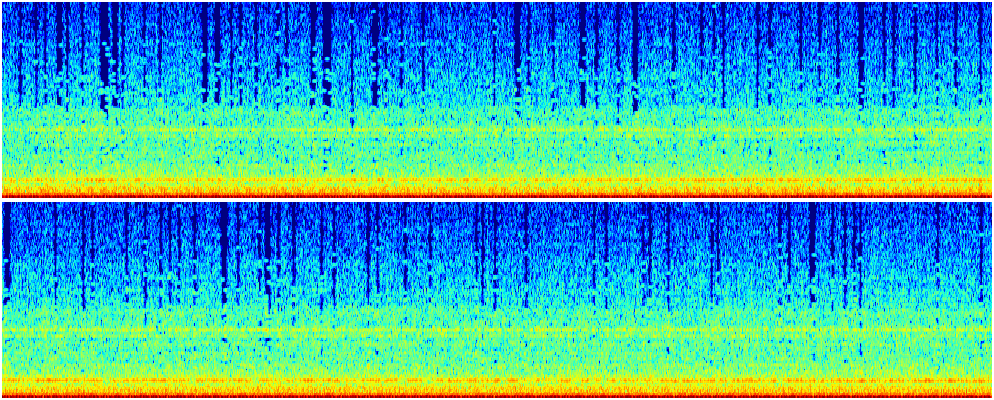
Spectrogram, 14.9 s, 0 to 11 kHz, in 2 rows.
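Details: Subaru Impreza boxer engine rebuilt with SOHC heads, first start after over 2 years: steady even low idle hum at about four beats a second, no knocks or misses; running nice, idle just dropped. Normal idle.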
